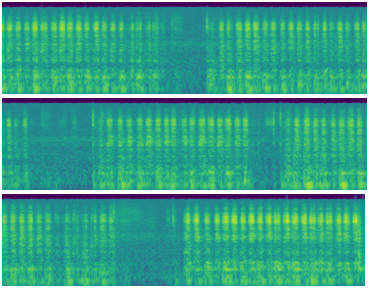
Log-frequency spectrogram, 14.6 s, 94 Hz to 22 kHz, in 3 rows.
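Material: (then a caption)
Paper. A coin quickly scratches the remaining latex panels on a thin, flat paper $30 Georgia lottery scratch-off ticket resting on a dark cloth. Bright, gritty rasping comes in five bursts of rapid strokes, separated by short pauses.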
